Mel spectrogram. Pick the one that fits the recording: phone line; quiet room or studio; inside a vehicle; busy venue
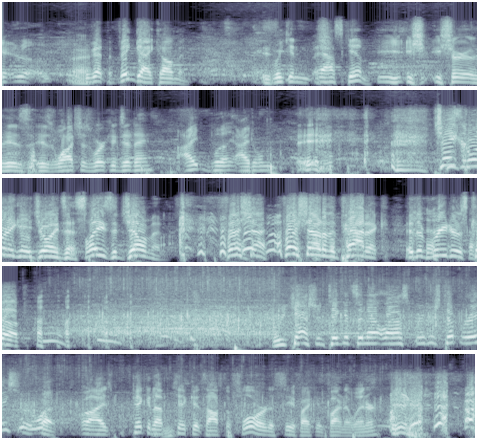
busy venue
